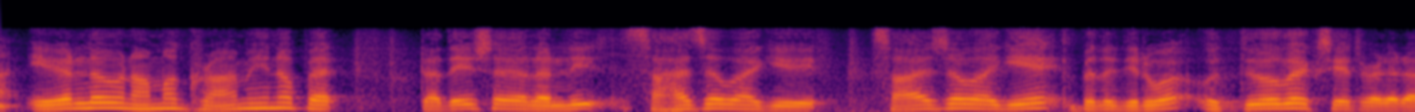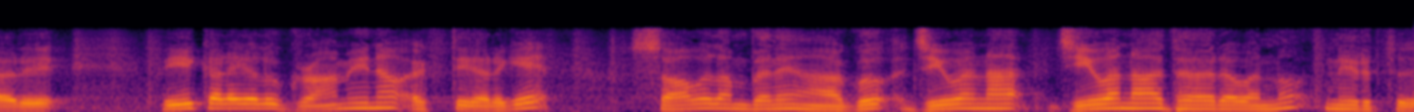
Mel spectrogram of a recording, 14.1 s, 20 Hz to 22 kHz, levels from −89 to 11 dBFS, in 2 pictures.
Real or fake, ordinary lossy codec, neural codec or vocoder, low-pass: fake; none; codec, 16 kHz, 0.5 kbps, X-Codec, WavLM features, trained on Multilingual LibriSpeech; none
